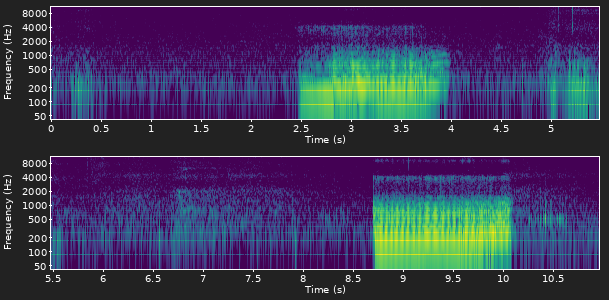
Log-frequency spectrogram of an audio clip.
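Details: Sleeping dachshund snoring: two loud, rattling, low-pitched breaths about six seconds apart, with quiet breathing between, in a small room.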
